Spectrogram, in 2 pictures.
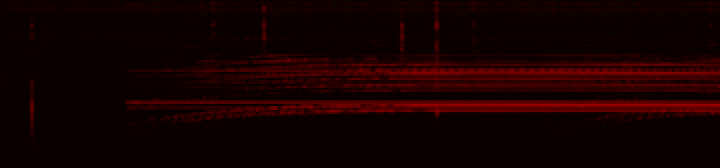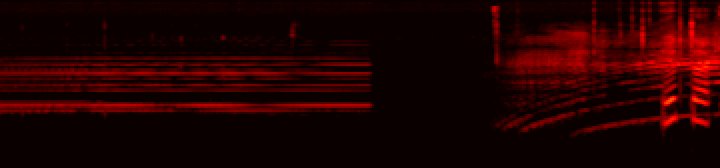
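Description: A Siren Head siren sounds a sustained, steady wailing tone with rich harmonics that holds for roughly ten seconds and cuts off, then a second rising, warbling siren burst follows after a short pause, with a click at the start.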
